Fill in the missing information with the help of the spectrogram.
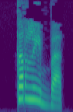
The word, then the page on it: terlibat: indonesian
